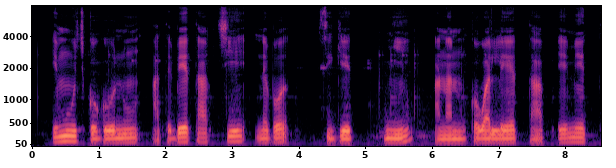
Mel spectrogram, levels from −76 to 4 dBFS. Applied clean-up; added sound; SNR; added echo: neural separator model SepFormer DNS4.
